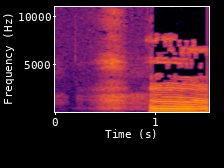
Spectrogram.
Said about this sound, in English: Oh, big yawn. Oh, it's almost bedtime.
